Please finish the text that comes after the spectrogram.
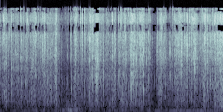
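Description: Rattly paper crinkles and crackles steadily while a diamond painting kit from an AliExpress order is unwrapped, a dense close-up rustle running throughout with slight dips in loudness.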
